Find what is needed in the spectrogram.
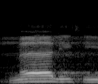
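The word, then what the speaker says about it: مالك: So A is wrong, A is right. The proper way of pronouncing it is Maliki. Maliki.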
